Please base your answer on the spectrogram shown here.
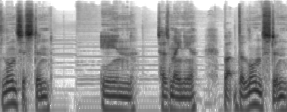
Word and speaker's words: Launceston: and, you know, maybe somewhere here outside of Lawniston. I think that's how you say it. It's Lawnciston in Tasmania, but the Lawnston that I believe it was named after in Cornwall in England is pronounced Lawnston.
